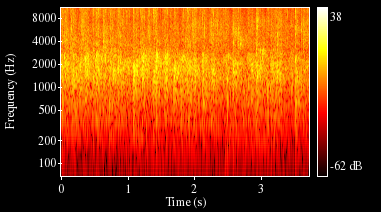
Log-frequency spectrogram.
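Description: An audience applauds God steadily, a dense wash of many hands clapping at an even loudness for several seconds with no voices standing out.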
